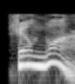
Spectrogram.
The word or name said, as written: film noir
